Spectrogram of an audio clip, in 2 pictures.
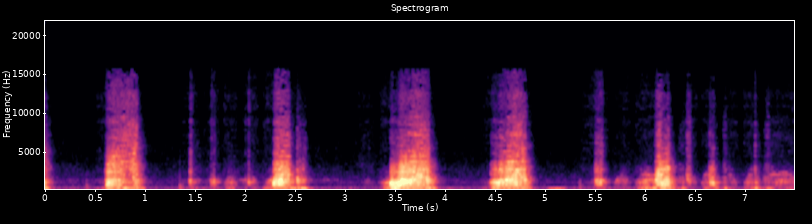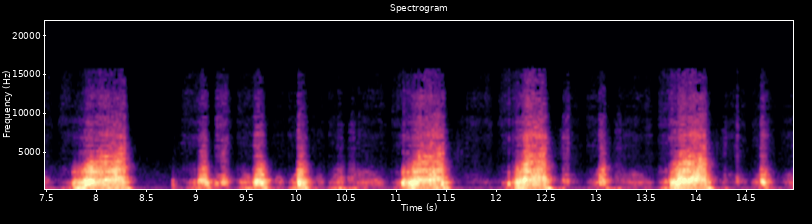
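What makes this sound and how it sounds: A wooden stylus scratches across a flat, black, wax-coated scratch-art paper page, working on the purple background at the right edge. Dry, raspy scratching strokes come in short bursts separated by quiet pauses, with a papery midrange rasp and bright high edges.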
